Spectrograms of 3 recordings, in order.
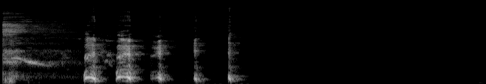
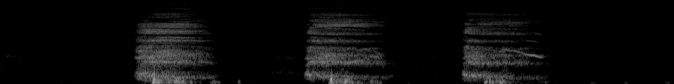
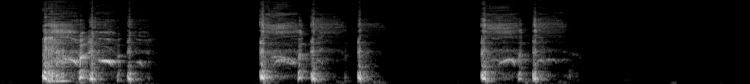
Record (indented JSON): {
  "cough_length": "4.9 s",
  "cough_amplitude": 18784,
  "cough_signal_mean_std_ratio": 0.31,
  "exhalation_length": "6.7 s",
  "exhalation_amplitude": 5454,
  "exhalation_signal_mean_std_ratio": 0.46,
  "three_cough_length": "7.5 s",
  "three_cough_amplitude": 32167,
  "three_cough_signal_mean_std_ratio": 0.35,
  "survey_phase": "beta (2021-08-13 to 2022-03-07)",
  "age": "65+",
  "gender": "Male",
  "wearing_mask": "No",
  "symptom_fatigue": true,
  "smoker_status": "Never smoked",
  "respiratory_condition_asthma": false,
  "respiratory_condition_other": false,
  "recruitment_source": "Test and Trace",
  "submission_delay": "-1 day",
  "covid_test_result": "Positive",
  "covid_test_method": "LFT"
}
